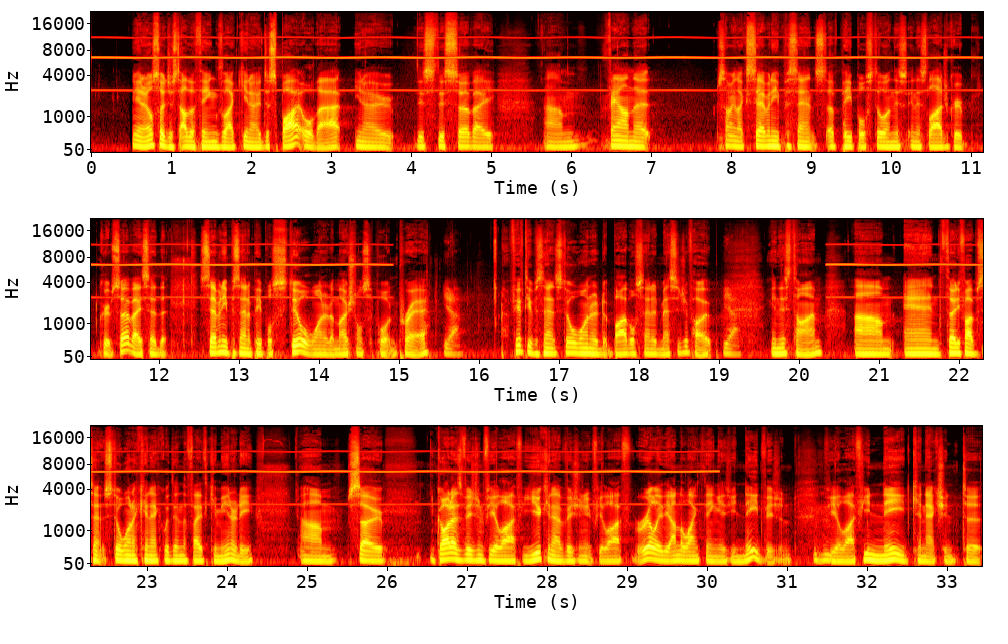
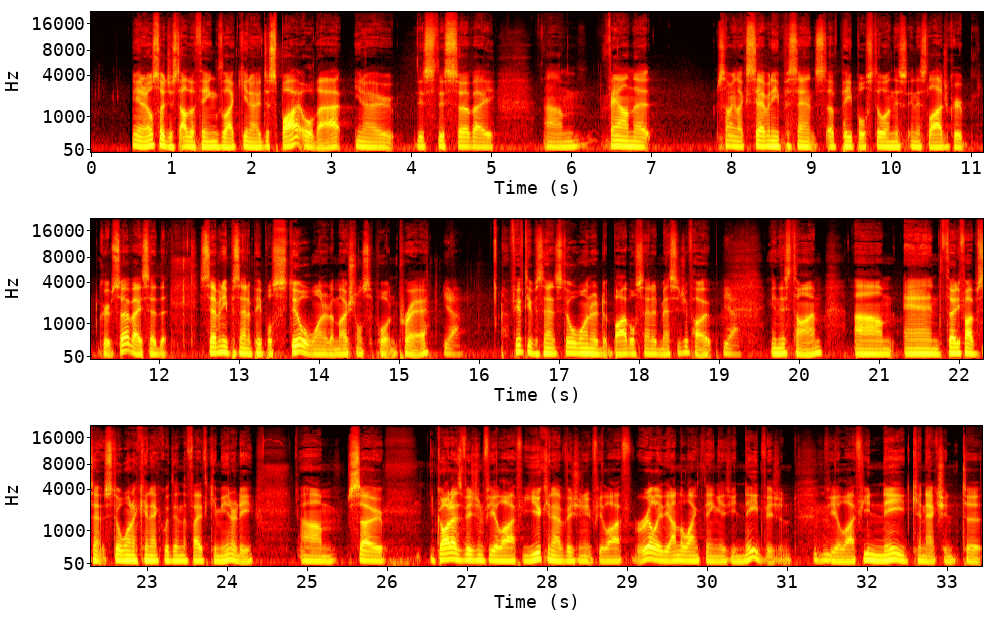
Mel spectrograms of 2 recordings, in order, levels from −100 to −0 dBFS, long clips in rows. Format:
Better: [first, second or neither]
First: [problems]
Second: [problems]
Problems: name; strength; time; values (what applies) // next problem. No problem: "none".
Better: second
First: high-pitched whine; noticeable; until 15 s and from 20 to 30 s; 6.5 kHz, 10 dB below the speech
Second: none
